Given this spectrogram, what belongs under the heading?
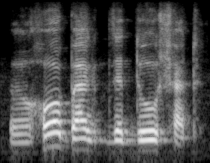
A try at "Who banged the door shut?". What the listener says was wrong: Oh, by the way, not ho. Who? Who sound. Who banged?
